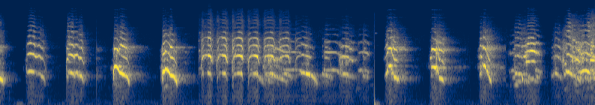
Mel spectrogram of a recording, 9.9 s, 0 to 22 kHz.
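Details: Real recording of a gull: loud, sharp, downward-bending yelps repeated roughly every 0.7 seconds, broken by a rapid stuttering series of clipped notes, with overlapping harsh cries toward the end.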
